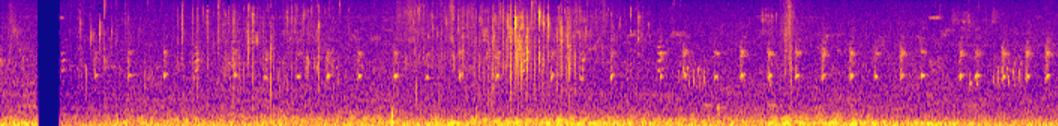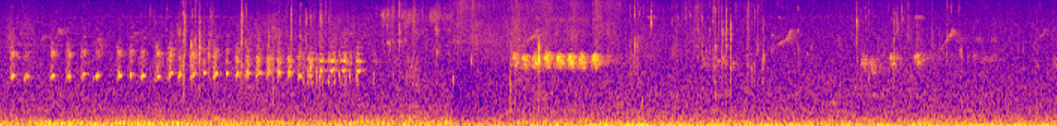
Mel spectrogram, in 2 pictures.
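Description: A bird calling a long series of short, clear notes that steadily speed up for a quarter of a minute and then stop. A brief buzzy call follows a couple of seconds later, over a steady low hum.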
